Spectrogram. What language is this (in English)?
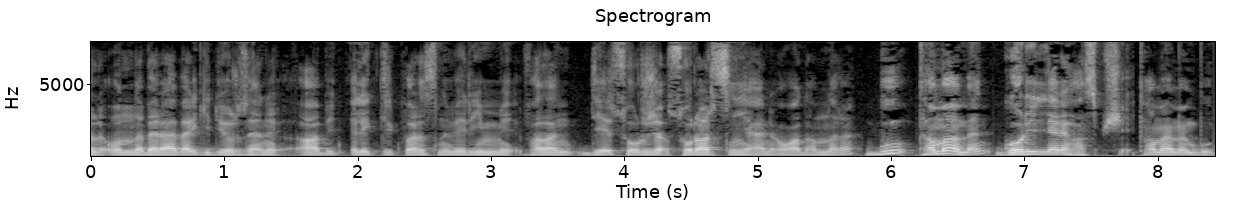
Turkish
